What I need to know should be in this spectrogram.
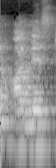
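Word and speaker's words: honest: से आ रहा है, तो आपने बोलना है एन ऑनेस्ट मैन। जी हाँ, एन ऑनेस्ट मैन, यहाँ पर अ ऑनेस्ट मैन नहीं बोलना क्योंकि यहाँ पर एच जो है वो साइलेंट है।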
